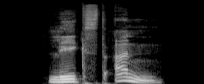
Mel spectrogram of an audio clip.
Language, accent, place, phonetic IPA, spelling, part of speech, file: German, Germany, Berlin, [ˌleːkst ˈan], legst an, verb, De-legst an.ogg
- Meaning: second-person singular present of anlegen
